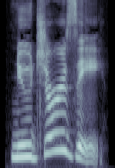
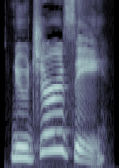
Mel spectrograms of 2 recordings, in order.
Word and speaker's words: New Jersey: New Jersey. New Jersey. Once again, the stress will be on the second word. It's on the first syllable of the second word. New Jersey.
